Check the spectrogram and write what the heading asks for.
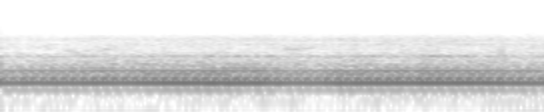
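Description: car engine accelerating

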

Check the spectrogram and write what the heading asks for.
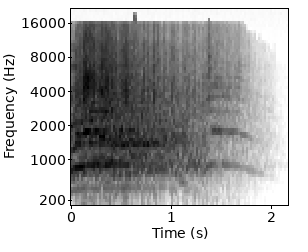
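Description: large rally crowd cheering

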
